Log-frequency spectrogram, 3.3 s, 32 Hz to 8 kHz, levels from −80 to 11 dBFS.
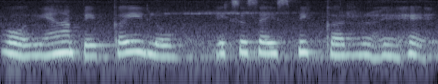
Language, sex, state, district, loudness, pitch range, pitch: Hindi, female, Uttar Pradesh, Hamirpur, -15 LUFS, 210-245 Hz, 235 Hz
